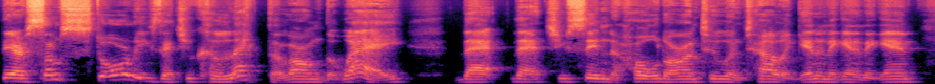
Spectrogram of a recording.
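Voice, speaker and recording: A middle-aged man telling a story as host, in a husky voice, emphatic and deliberate, with dramatic pauses and hushed drops. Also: medium pitch, lively intonation.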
